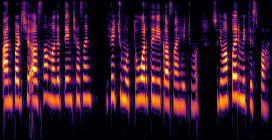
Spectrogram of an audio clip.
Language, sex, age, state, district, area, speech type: Kashmiri, female, 18-30, Jammu and Kashmir, Bandipora, rural, spontaneous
